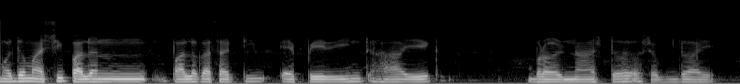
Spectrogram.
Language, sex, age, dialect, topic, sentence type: Marathi, male, 18-24, Varhadi, agriculture, statement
